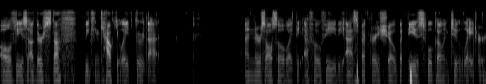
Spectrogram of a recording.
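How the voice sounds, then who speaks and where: A man at a moderate pace over a quiet background. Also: dry, close sound with no echo. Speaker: programming tutor streamer. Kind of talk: live-streamed tutorial. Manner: quiet, subdued; flat, low energy.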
